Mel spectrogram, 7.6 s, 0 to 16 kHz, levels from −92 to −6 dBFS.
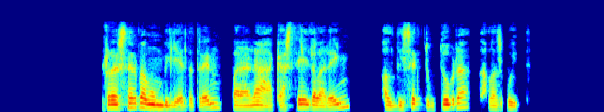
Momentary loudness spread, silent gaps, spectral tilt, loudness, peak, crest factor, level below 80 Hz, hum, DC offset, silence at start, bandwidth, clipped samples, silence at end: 11 LU; 2.77-2.89 s, 4.38-4.76 s, 5.45-5.49 s, 5.88-5.98 s; -5 dB/octave; -27 LUFS; -8 dBFS; 20 dB; -70 dBFS; none; under 0.1%; 1.3 s; 7.4 kHz; under 0.1%; 1.1 s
